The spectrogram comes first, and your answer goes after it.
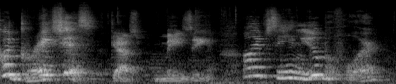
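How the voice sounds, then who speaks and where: Someone puts on a character voice, talking at a fairly slow pace with a slight echo. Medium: read story.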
